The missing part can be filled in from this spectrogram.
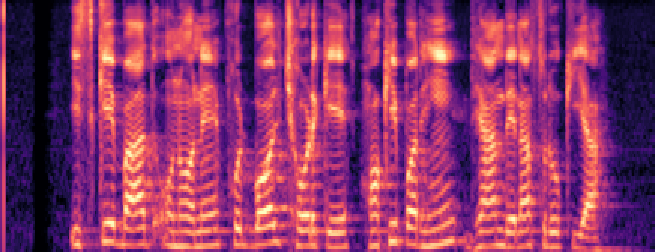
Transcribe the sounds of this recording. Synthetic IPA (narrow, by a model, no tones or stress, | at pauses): ɪskebaːd̪ʊnɦõːnepʰʊʈ̚bɔːlt͡ʃʰoːɽkehɔ̃ːkipəɾɦĩd̪ʱjaːnd̪eːnaʃʊɾukijaː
